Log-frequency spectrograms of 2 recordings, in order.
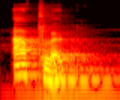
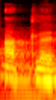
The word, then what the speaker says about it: athlete: The next word is athlete. Please. It's not the right way to pronounce the word. Athlete, no athlete, it's athlete. Athlete. Athlete. You have to give the long sound here.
